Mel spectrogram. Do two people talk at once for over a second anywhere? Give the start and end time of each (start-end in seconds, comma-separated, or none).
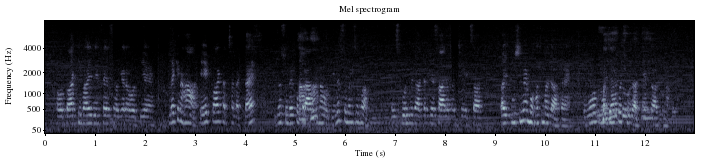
11.2-12.4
